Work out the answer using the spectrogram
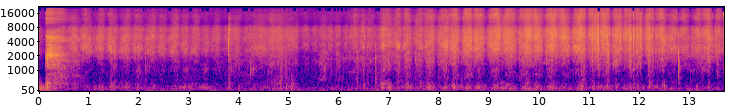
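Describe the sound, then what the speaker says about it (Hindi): Writing being rubbed off a classroom board with a duster, a steady close scrubbing that runs continuously for about fourteen seconds, with short pauses and strokes building slightly louder toward the end. "अब मैं इसको रब कर लेता हूँ यहाँ पे"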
